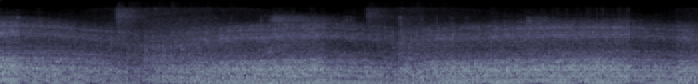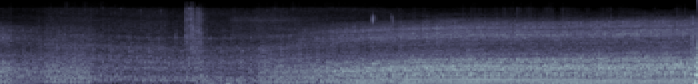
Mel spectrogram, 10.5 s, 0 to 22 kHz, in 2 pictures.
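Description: A loud tractor engine idles steadily in Farming Simulator 19, a constant low diesel drone that swells slightly toward the end.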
